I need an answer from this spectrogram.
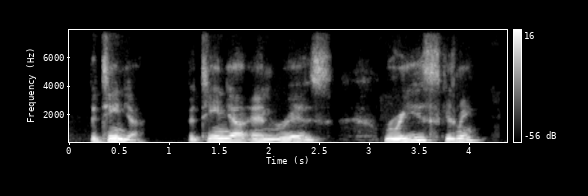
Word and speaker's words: Vitinha: João Neves, Vitania. Wait, how do you pronounce his name? Vitinha.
